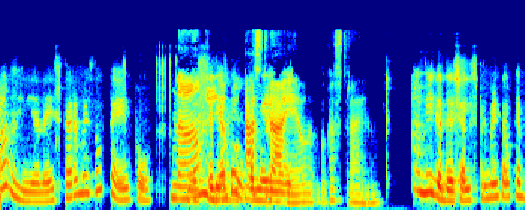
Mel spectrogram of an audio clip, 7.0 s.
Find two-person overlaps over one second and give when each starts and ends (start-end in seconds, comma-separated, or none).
2.5-3.9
